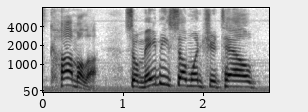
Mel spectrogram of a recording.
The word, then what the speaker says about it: Kamala: the correct way to say her name it's kamala so maybe someone should tell joe biden that's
